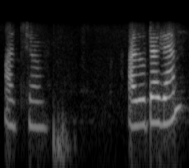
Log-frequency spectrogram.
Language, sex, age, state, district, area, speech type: Bengali, female, 18-30, West Bengal, Paschim Bardhaman, urban, conversation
